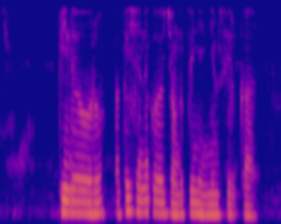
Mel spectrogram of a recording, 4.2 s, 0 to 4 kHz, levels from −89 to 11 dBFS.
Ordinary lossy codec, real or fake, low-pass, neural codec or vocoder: none; fake; 3.6 kHz; codec, 16 kHz, 16 kbps, FunCodec, trained on Chinese and English, 50 frames a second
